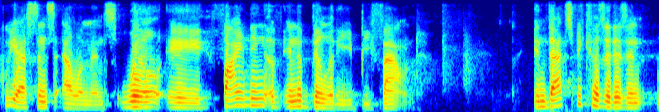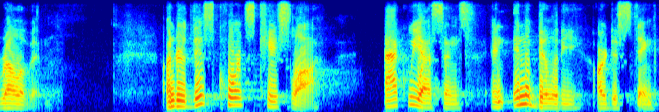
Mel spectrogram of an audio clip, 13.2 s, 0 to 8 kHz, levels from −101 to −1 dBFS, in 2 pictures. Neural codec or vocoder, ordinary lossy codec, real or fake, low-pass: none; Opus, 16 kbps; real; 7.2 kHz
